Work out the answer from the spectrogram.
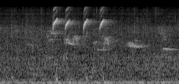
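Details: Small minivet lure call: four quick, very high, thin chirps in a tight series, each a brief rising-falling note, followed by a few faint lower whistled traces against soft background hiss.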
